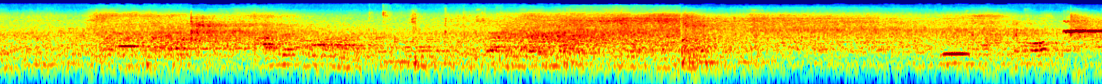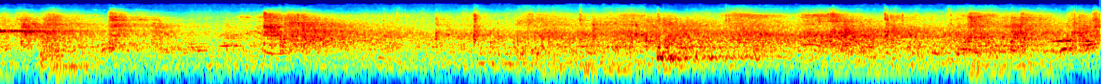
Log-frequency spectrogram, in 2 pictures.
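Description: Indistinct voices echoing in an ice hockey rink, with skates scraping the ice and sticks and puck knocking on the ice and boards. A brief steady high tone sounds about eight seconds in.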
